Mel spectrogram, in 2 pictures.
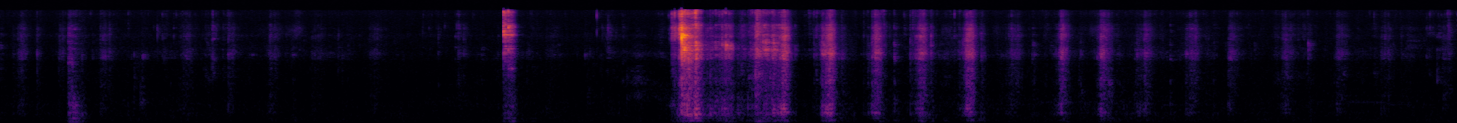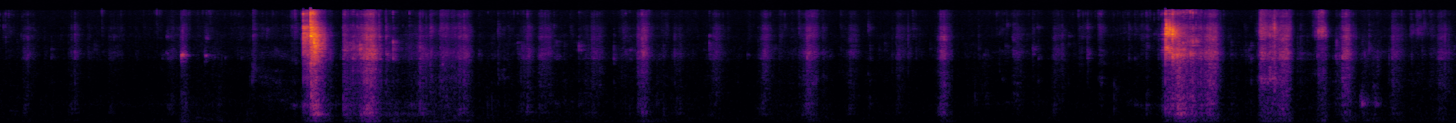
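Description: Pani puri (golgappa) being eaten: a crisp hollow puri shell is bitten three times, each bite a loud crunch followed by a second or two of quieter chewing crunches, with quiet gaps of several seconds between bites.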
